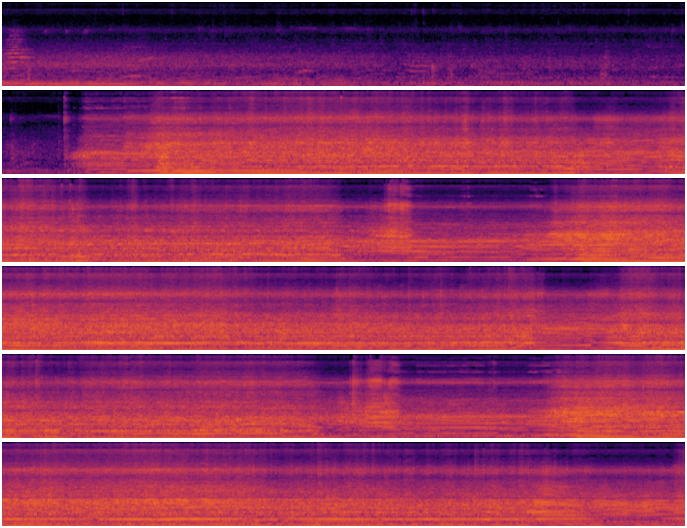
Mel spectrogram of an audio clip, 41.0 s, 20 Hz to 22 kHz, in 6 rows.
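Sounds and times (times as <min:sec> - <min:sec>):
mortising machine motor cutting: 0:07.5 - 0:40.9.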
